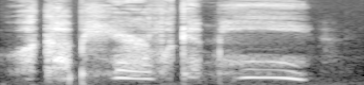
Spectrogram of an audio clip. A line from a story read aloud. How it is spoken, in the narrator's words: Francis whispered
